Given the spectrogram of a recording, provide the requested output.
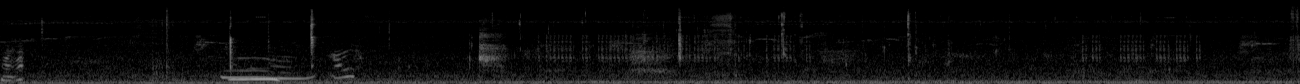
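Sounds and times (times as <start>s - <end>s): steady low hum: 0.0s - 13.0s
child chewing: 4.7s - 12.1s.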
